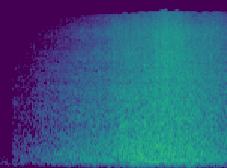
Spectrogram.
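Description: Surf washes onto a beach at Da Nang in central Vietnam, fronting the South China Sea, in a broad, hissing rush that swells gradually and stays loud, with no voices over the steady roar of breaking waves.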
